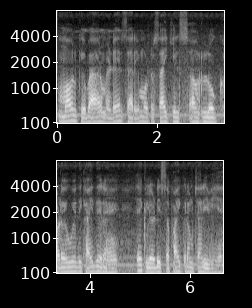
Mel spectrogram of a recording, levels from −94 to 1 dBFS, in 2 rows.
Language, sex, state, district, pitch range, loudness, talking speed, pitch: Hindi, male, Gujarat, Gandhinagar, 110-125 Hz, -18 LUFS, 190 wpm, 120 Hz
